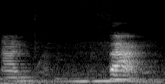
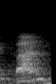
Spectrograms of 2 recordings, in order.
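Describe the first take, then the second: First: The word begins with a v sound. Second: The word begins with a b sound.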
